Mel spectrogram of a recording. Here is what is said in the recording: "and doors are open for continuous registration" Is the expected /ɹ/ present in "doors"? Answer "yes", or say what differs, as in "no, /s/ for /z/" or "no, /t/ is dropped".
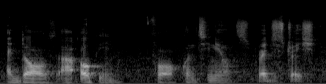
no, /l/ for /ɹ/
